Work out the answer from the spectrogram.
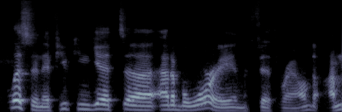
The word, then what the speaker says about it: Adebawore: Yeah, his name is fun to pronounce once you get it, because it's Adetamiwa Adebawore.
